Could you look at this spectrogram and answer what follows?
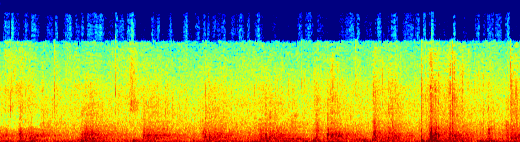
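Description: Horse hooves clip-clop in a steady cantering rhythm during a dressage lesson in an arena at Sottens, close and continuous, with a single louder thud near the end.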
